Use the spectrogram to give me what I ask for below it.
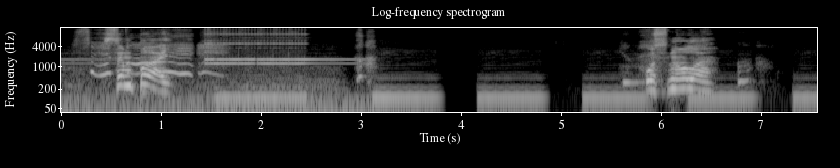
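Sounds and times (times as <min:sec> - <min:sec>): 
mobile phone ringing with a bright electronic tone: 0:00.0 - 0:03.0
steady low hum: 0:00.0 - 0:07.5
speech: 0:00.1 - 0:01.4, 0:05.8 - 0:06.6.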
